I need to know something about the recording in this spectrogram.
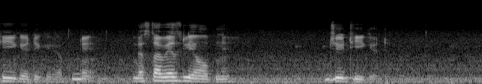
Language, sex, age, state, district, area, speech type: Urdu, male, 18-30, Uttar Pradesh, Rampur, urban, spontaneous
